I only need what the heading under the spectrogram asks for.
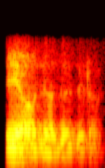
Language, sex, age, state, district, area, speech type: Nepali, male, 60+, West Bengal, Kalimpong, rural, conversation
